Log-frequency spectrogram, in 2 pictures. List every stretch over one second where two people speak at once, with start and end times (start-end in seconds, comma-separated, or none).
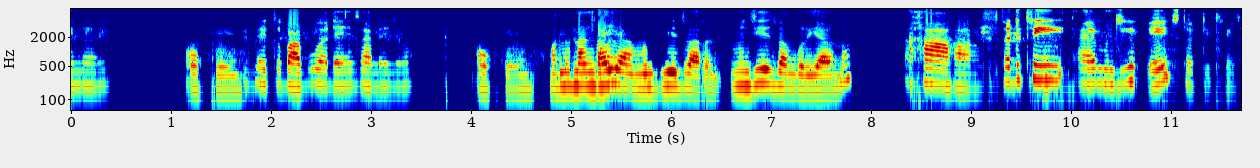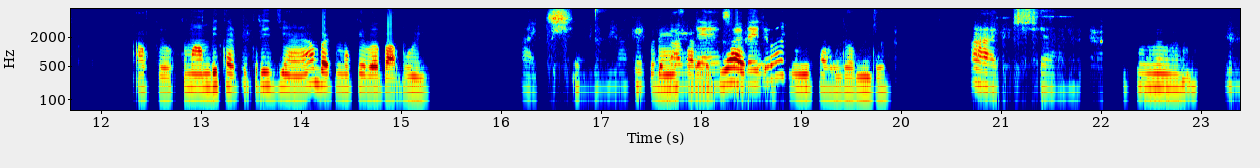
16.7-18.8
